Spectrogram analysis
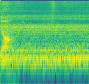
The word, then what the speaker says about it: yang: Everything is yin and yang. Everything is yin and yang. You say yang, but how it's pronounced is yang.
